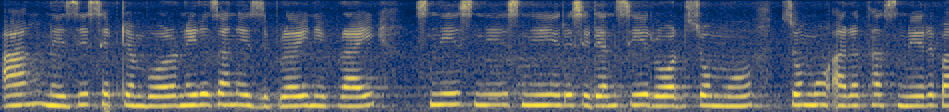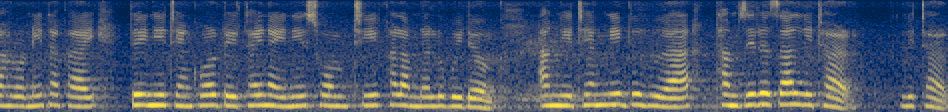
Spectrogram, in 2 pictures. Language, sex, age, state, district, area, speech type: Bodo, female, 18-30, Assam, Kokrajhar, urban, read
